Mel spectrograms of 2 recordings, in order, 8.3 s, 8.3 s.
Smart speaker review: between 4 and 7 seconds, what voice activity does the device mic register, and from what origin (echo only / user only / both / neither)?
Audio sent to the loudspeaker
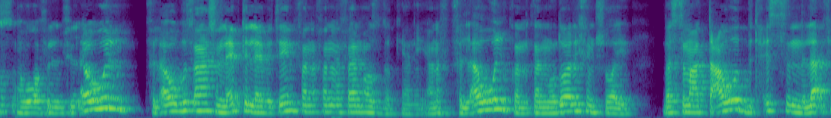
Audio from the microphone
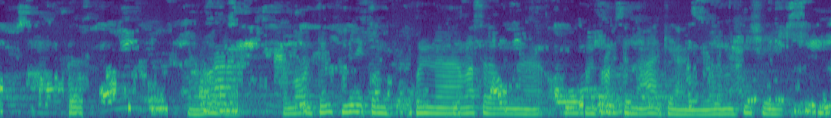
both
